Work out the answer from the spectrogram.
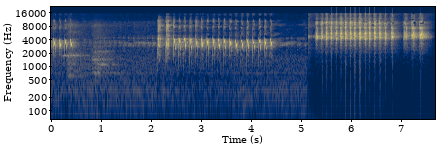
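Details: Grey-cheeked bulbul, a tutor recording for training contest birds in the rapid, harsh 'tembakan rapat besetan kasar' style: a short chatter, a fast run of clipped high notes, then a denser, higher buzzy rattling series after a brief pause.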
